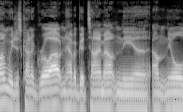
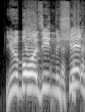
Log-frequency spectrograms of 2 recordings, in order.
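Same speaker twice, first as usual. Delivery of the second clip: high, shrill, made-up put-on janitor accent; 3 dB louder than usual. Coming in as the janitor to the boys, in a janitor accent. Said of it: "what accent was that?".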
